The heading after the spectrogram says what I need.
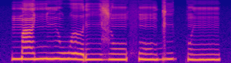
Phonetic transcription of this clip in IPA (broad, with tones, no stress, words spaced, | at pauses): mã˦ɲĩ˦ wə˦˨ ɾi˨zũ˨ fũ˧ɡi˦ kʷĩ˧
